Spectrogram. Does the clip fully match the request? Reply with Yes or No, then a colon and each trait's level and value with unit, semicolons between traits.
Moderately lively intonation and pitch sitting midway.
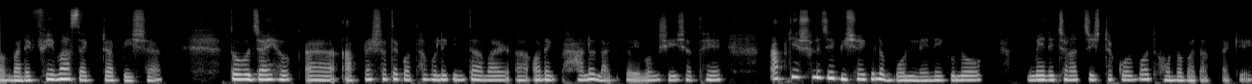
No: average, 3.0 semitones; high, 210 Hz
